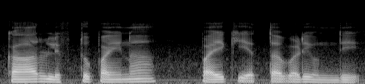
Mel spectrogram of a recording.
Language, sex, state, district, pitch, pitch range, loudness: Telugu, male, Telangana, Hyderabad, 115 Hz, 105-120 Hz, -16 LUFS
